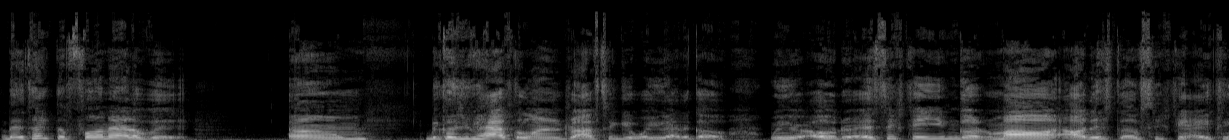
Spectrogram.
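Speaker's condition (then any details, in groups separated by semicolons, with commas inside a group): Cerebral palsy; present since birth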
